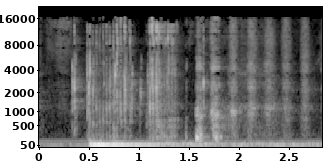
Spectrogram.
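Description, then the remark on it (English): A wet slurping sound of someone sipping a drink while trying to make a slurping sound, breaking into brief bubbling and small pops with a low rumble underneath, lasting a couple of seconds with no talking. “I was trying to make a slurping sound, but it just kind of bubbled a little bit and popped me.”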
